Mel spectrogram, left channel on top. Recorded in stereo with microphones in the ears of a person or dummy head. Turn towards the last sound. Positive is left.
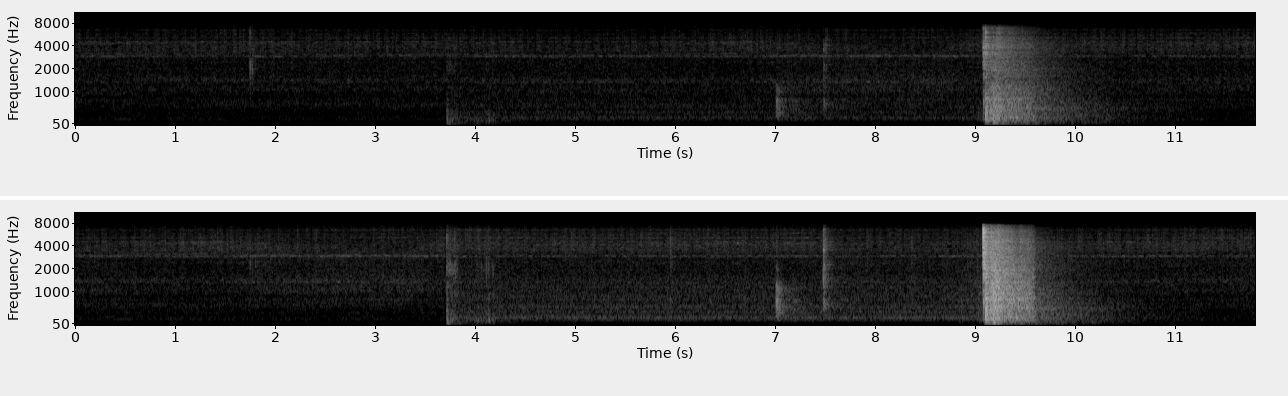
turn(degrees=-55)  # may be behind; listen again after turning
